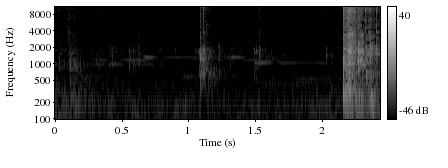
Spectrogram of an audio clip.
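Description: Light plastic clicks from a clear compartment organizer box of jewellery being handled and moved across a table, with one sharper clack about a second in, over a faint steady background tone.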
